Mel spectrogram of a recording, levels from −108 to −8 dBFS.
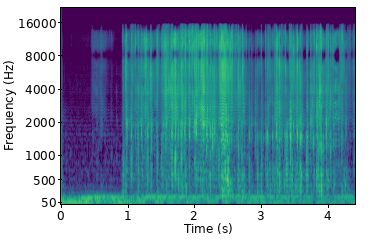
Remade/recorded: remade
